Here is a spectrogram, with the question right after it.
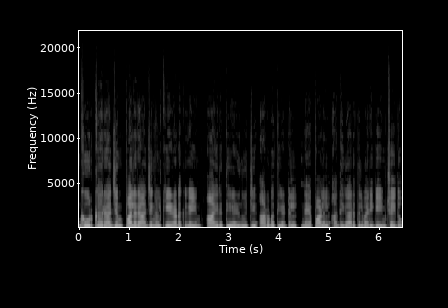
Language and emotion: Malayalam, neutral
